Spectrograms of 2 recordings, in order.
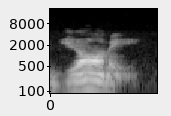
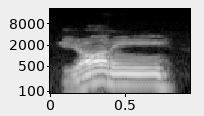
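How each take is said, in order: First: The name is said plainly, without special inflection. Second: The name is said with a playful, greeting-like inflection. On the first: "It doesn't just come as, come across and say Johnny" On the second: "it's kind of got that like, hey, how you doing kind of thing"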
